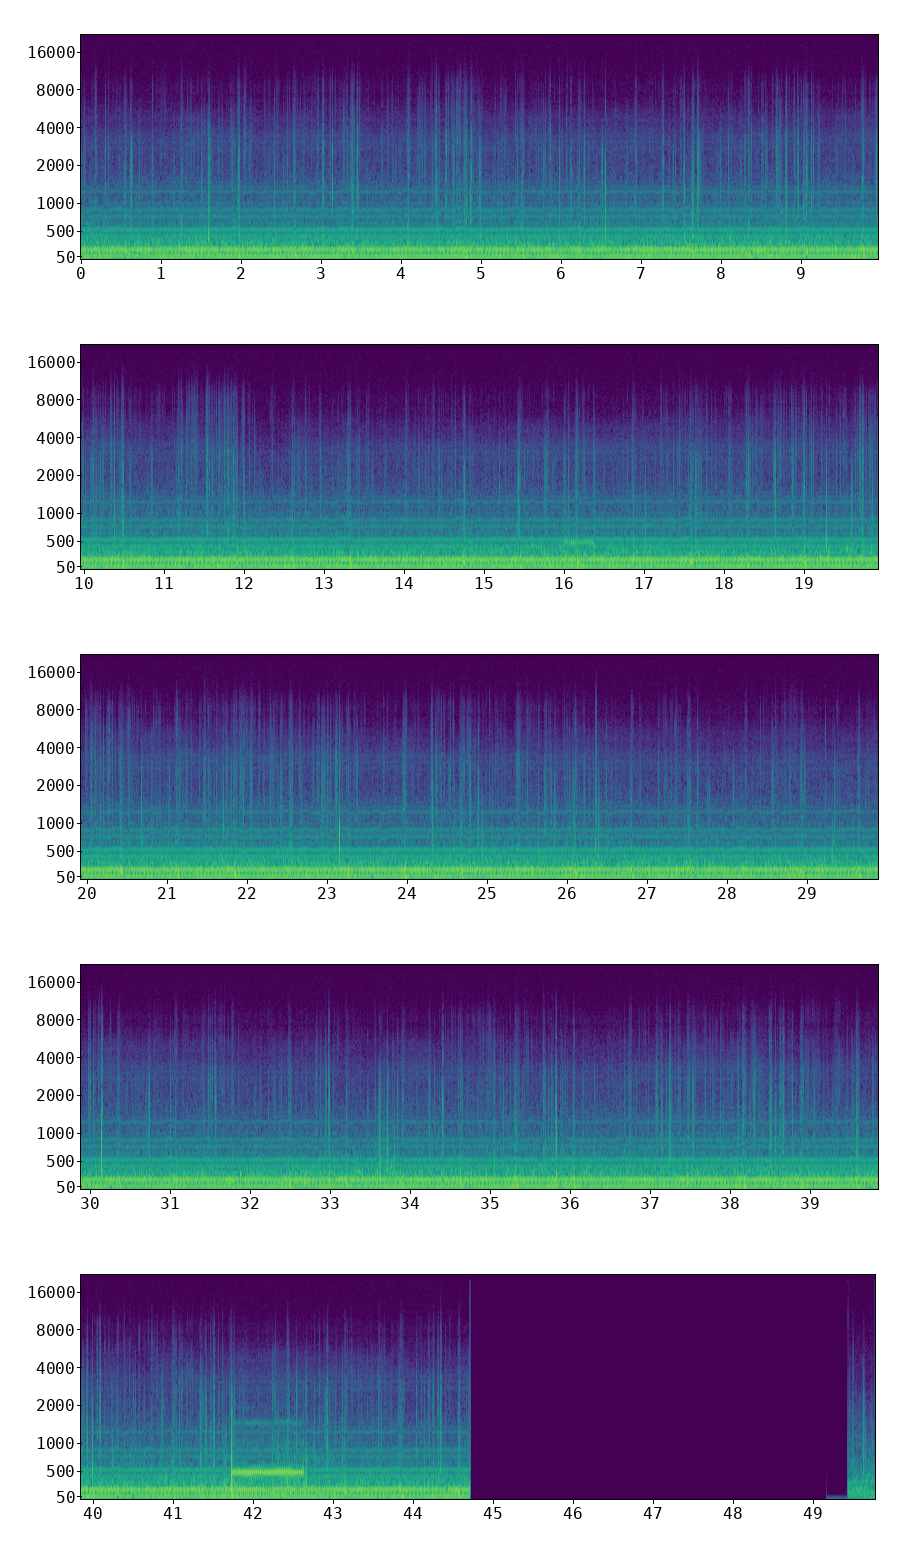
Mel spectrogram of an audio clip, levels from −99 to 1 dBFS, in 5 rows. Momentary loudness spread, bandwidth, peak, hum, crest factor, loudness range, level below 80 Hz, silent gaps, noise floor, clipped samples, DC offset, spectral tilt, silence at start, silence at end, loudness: 2 LU; 4.6 kHz; 0 dBFS; none; 22 dB; 2 LU; -26 dBFS; 45.89-45.93 s, 47.58-47.63 s, 47.81-47.85 s; under -90 dBFS; under 0.1%; under 0.1%; -10.5 dB/octave; 0 s; 0 s; -23 LUFS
